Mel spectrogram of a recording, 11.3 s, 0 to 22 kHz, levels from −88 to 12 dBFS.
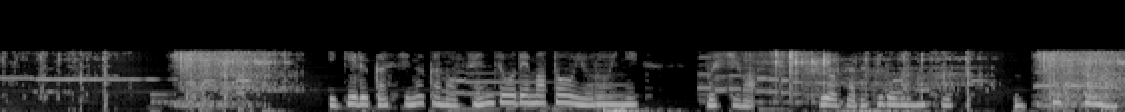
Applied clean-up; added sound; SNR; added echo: classical method spectral subtraction.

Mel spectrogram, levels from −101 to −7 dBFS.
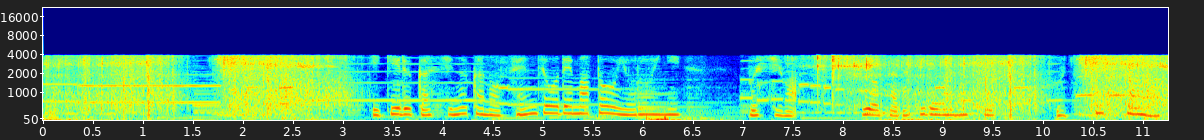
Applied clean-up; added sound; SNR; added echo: none; Coin (dropping); -1 dB; none.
